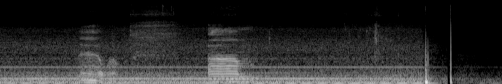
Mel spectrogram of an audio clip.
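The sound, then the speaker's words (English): An office refrigerator makes odd noises over a steady electrical hum, with a few warbling bursts and sharp clicks near the end. “But refrigerator in my office is making weird noises.”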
